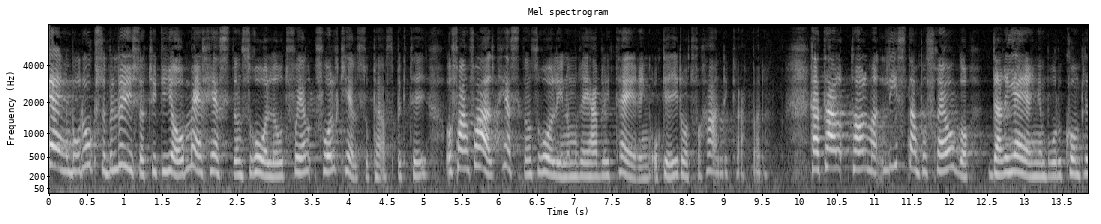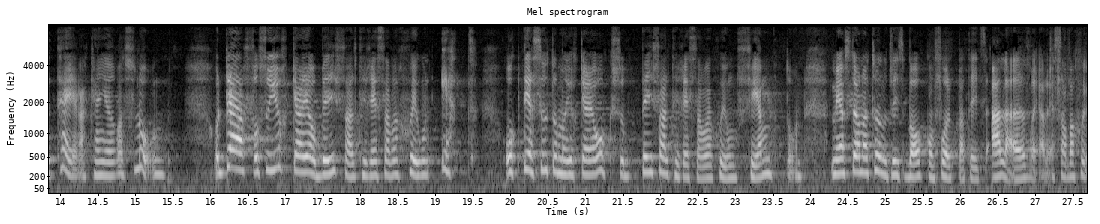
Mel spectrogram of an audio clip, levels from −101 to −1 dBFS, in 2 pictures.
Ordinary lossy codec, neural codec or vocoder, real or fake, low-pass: none; none; real; none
